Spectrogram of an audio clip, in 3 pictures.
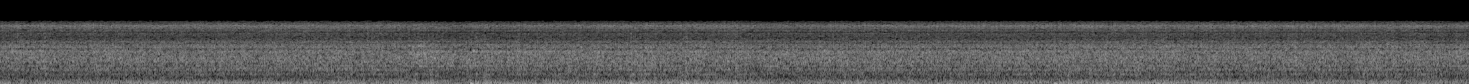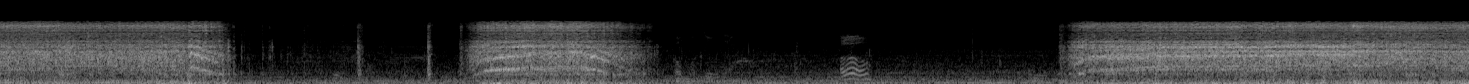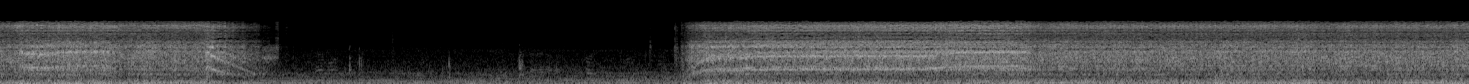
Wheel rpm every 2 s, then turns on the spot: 230, 230, 230, 230, 230, 230, 230, 230, 100, 30, 90, 0, 30, 200, 230, 180, 0, 0, 140, 220, 230, 230.
none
